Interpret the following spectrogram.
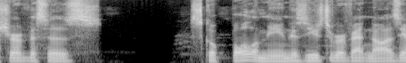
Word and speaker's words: scopolamine: in Colombia okay have you ever heard of scopolami I think that's how you say it no balamine scabolamine scopolamine it's a drug is it the one that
